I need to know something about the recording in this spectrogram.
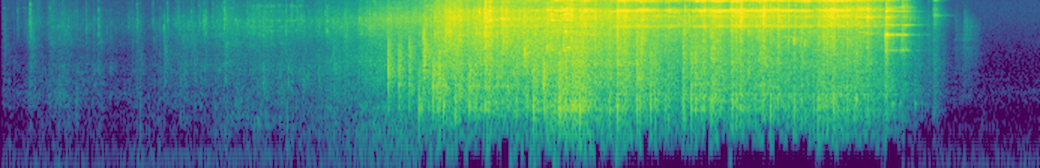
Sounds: coin (dropping)
home sounds

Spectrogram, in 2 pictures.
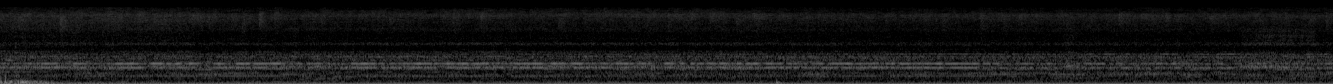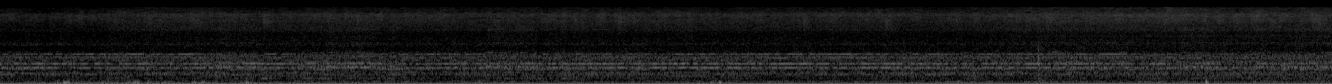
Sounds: home sounds
bathtub (filling or washing)

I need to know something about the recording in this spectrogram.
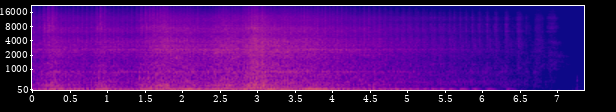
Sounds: motorcycle
motor vehicle (road)
engine
vehicle

